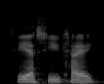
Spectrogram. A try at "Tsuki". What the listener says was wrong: It's a silent T.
